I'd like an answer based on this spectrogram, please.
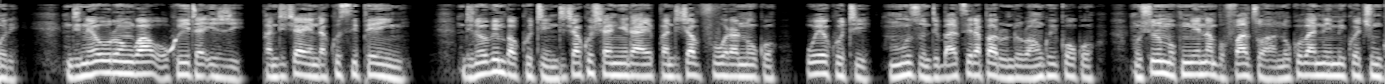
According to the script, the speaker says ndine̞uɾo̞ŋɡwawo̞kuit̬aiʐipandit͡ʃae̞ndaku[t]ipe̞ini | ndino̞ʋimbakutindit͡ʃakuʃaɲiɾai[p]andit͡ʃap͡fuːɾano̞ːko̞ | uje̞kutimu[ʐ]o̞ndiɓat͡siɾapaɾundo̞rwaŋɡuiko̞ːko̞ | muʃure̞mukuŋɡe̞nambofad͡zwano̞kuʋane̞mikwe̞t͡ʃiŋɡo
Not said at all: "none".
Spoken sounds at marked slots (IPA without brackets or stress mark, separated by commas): s, p, z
